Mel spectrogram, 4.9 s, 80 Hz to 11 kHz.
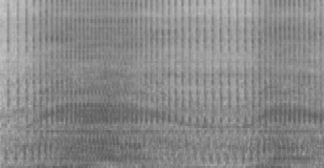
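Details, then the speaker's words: Subaru Forester with a suspected failed oil pump: heavy rhythmic knocking that grows louder and faster as RPM rises, mild at idle. A bottom-end rod knock before the engine is pulled for a JDM 2.0 swap. "Yeah, you guys can hear how bad that is, so let's go ahead and just get to tearing it out."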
